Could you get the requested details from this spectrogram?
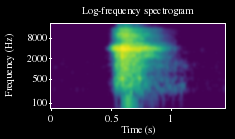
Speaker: Oh, bless you. Whoa. Bless you. Whoa. Whoa. Oh, man. Got some sneezes, Hear that.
